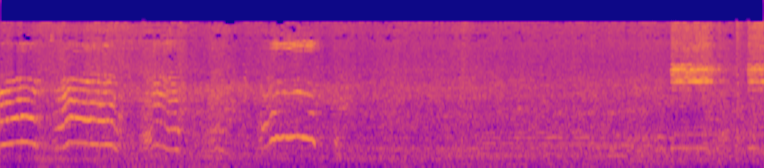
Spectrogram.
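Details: Street dog greeting a person with excited crying; several arched, high whines in the first three seconds, then traffic hum and a vehicle horn toward the end.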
